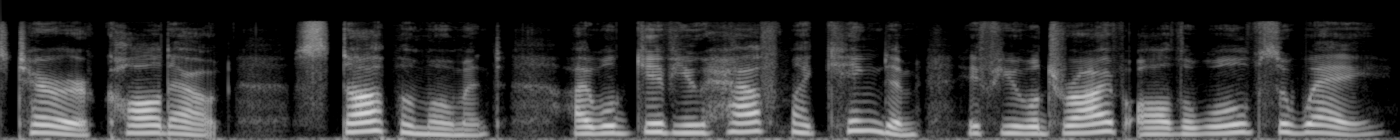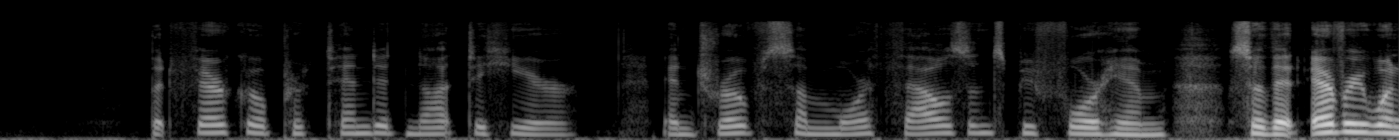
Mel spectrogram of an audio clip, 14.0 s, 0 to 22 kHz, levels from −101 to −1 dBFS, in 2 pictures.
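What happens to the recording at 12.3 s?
At 12.3 s the speech is in the middle of a burst of zipper noise running from 11.73 to 12.97 s. The level is moving by around 15 dB in bare 1 dB jumps, about twenty a second, with no smoothing, so each jump clicks and the run sounds like a fast ticking zip laid over the speech. A waveform shows a staircase envelope, and a spectrogram shows a row of faint, evenly spaced vertical lines.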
